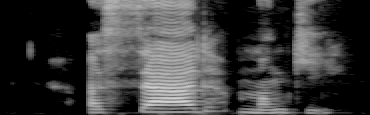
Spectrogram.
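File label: "a sad monkey", English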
